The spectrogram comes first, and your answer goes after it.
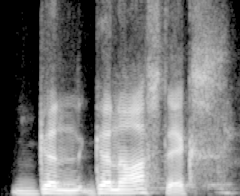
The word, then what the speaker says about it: Gnostic: Are you wondering why there's a bunch of English words with KN at the front and you don't say the the K? That all comes from Greek. So gnostics are are that's pronounced Gnostic and they were all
